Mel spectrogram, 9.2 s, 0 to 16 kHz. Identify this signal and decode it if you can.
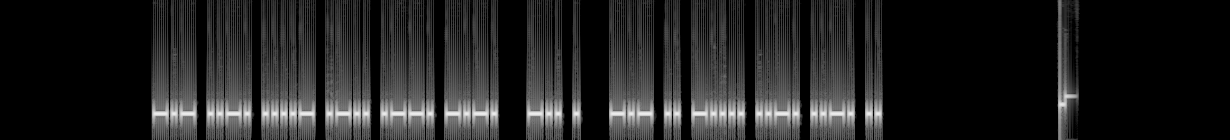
Morse code, heard as a keyed tone, about 34 wpm, 700 Hz. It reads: KF4LPC DE KI6FFI
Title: USA Callsign DE Callsign - 6 Characters - 35wpm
